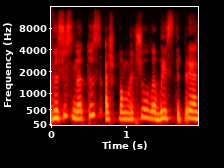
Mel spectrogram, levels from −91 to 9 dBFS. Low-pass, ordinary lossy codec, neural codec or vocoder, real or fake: 14.4 kHz; MP3, 96 kbps; codec, 44.1 kHz, 2.6 kbps, SNAC; fake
